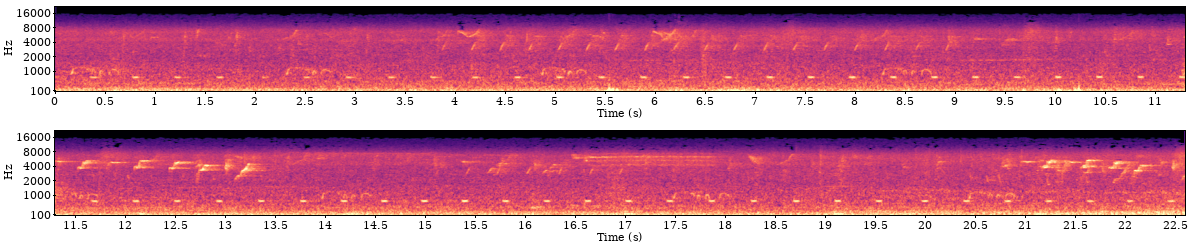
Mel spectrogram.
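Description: Wild birds chirping and trilling in high, quick runs over a steady low note repeated about two or three times a second, with a few low thumps, the loudest about five and a half seconds in.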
